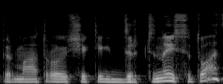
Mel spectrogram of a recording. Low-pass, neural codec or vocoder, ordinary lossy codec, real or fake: 14.4 kHz; none; MP3, 48 kbps; real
